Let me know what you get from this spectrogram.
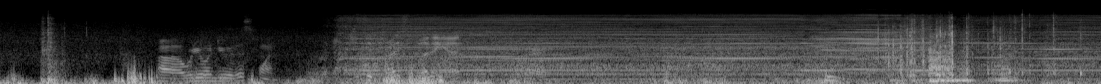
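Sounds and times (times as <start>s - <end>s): engine running: 3.2s - 11.0s
wood cracking and splintering: 5.5s - 11.0s.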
